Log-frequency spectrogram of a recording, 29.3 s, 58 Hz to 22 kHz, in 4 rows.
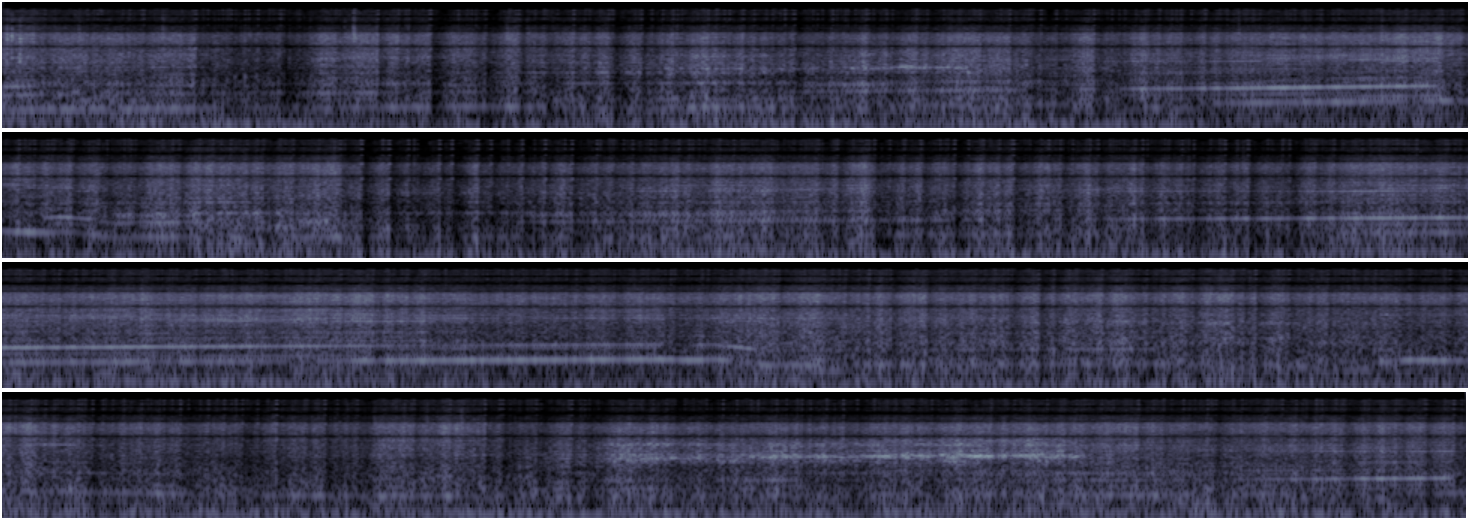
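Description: Mazda MX-5's four-cylinder engine pulling hard on track, heard from inside the cabin over steady wind and road noise. The revs climb for several seconds at a time and drop sharply twice, about 7 and 18 seconds in.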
